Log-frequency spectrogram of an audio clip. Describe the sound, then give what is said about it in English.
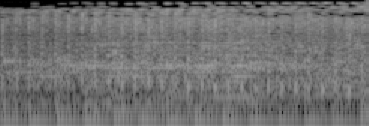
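Helicopter rotors thud in a rapid, steady rhythm over a dense, roaring engine drone, loud and continuous, with no voices. Two helicopters race to a trapped soldier's position near the demilitarized zone during the Vietnam War. “Two helicopters raced to Hamilton's position.”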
